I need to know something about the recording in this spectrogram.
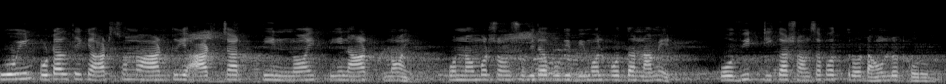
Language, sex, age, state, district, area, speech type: Bengali, female, 30-45, West Bengal, Purba Bardhaman, urban, read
